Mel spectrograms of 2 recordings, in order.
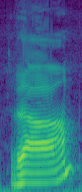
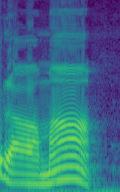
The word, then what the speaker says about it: रामा: हिंदी में हम राम बोलते हैं, कन्नड़ में बोलते समय उसका पूरा उच्चारण आता है रामा। इवनु रामा, इवनु राम है ऐसा मत बोलिए, इवनु रामा। आ की मात्रा जोड़कर ही बोलिए, तभी कन्नड़ का उच्चारण सही होगा।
